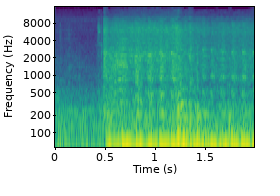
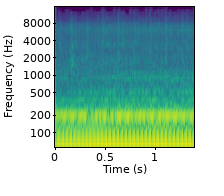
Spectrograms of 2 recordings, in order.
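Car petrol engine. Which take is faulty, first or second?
first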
